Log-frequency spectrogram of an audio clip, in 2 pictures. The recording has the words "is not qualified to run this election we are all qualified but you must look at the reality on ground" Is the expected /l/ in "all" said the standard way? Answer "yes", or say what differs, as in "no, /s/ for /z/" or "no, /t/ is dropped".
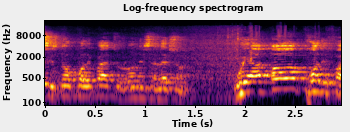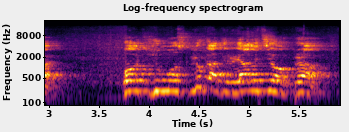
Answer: yes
